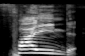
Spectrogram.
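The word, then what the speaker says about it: find: एफ का फ हो जाएगा और आई एन डी है दोस्तों, तो इसका उच्चारण आइंड के रूप में करेंगे तो हो जाएगा दोस्तों एफ आई एन डी फाइंड।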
